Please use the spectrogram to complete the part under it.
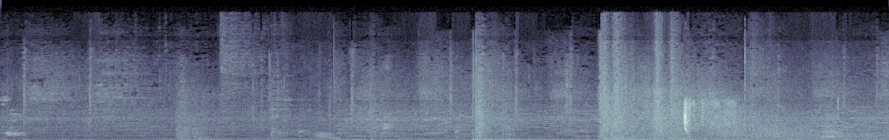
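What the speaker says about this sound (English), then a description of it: "I guess torpedo hits, isn't it?" Torpedo hits explode against a warship in Ultimate Admiral Dreadnoughts, heavy booms and crashing blasts layered under battle noise while someone talks.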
